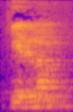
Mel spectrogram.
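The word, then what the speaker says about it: കേരളം: Kerala pronounce as केरलम by local people. Kerala का जो pronunciation है लोकल लोग, स्थानीय लोग उसे केरलम कहते हैं, ठीक है।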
